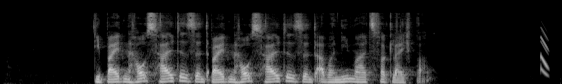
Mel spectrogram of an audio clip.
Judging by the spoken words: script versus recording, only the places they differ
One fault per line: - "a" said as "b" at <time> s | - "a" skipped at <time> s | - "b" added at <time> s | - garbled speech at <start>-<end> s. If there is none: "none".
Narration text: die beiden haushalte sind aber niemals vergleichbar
- "beiden haushalte sind" added at 2.1 s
